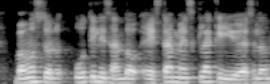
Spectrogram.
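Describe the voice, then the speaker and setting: At a fairly quick pace, a man with a fairly high pitch and a dark, mellow tone speaks with fairly even intonation. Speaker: nail artist. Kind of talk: tutorial. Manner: talks the same off camera, not a put-on voice.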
